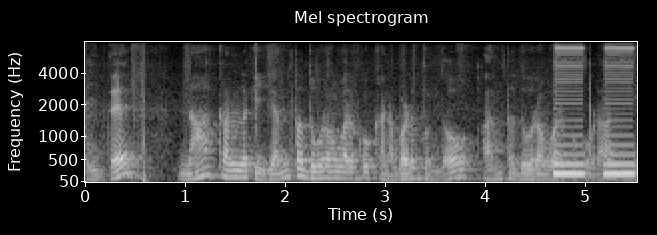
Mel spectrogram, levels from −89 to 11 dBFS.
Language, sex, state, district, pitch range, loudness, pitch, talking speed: Telugu, male, Andhra Pradesh, Manyam, 100-160 Hz, -17 LUFS, 120 Hz, 130 wpm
